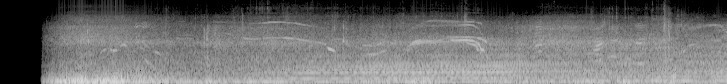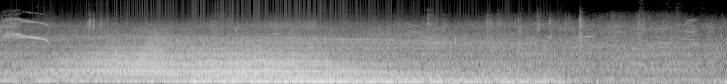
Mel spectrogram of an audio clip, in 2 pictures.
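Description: Propeller aerobatic planes flying over in formation, their engines a steady droning hum. The drone swells to its loudest about nine to ten seconds in, with the pitch sliding as they pass, then fades. Short high chirps sound over it in the first half.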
